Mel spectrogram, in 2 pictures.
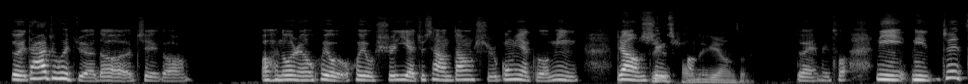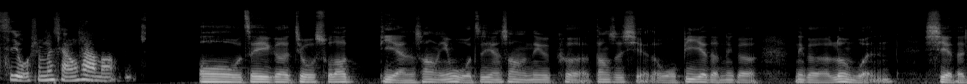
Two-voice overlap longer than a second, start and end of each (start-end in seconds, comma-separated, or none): none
